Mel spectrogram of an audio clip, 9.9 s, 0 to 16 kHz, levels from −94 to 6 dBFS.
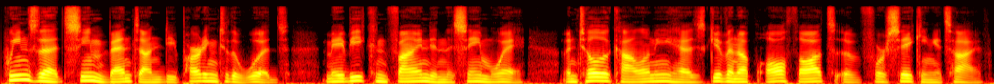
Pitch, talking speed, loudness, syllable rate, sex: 125 Hz, 170 wpm, -18 LUFS, 4.2 syllables/s, male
